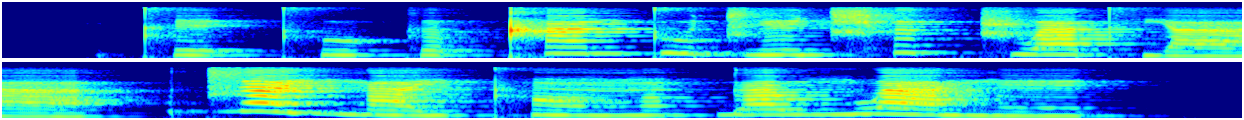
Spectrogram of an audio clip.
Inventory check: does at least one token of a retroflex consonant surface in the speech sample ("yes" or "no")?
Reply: no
